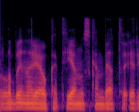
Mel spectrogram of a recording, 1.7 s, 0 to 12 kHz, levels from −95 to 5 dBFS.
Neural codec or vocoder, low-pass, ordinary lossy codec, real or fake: codec, 16 kHz, 6 kbps, DAC; 7.2 kHz; MP3, 64 kbps; fake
